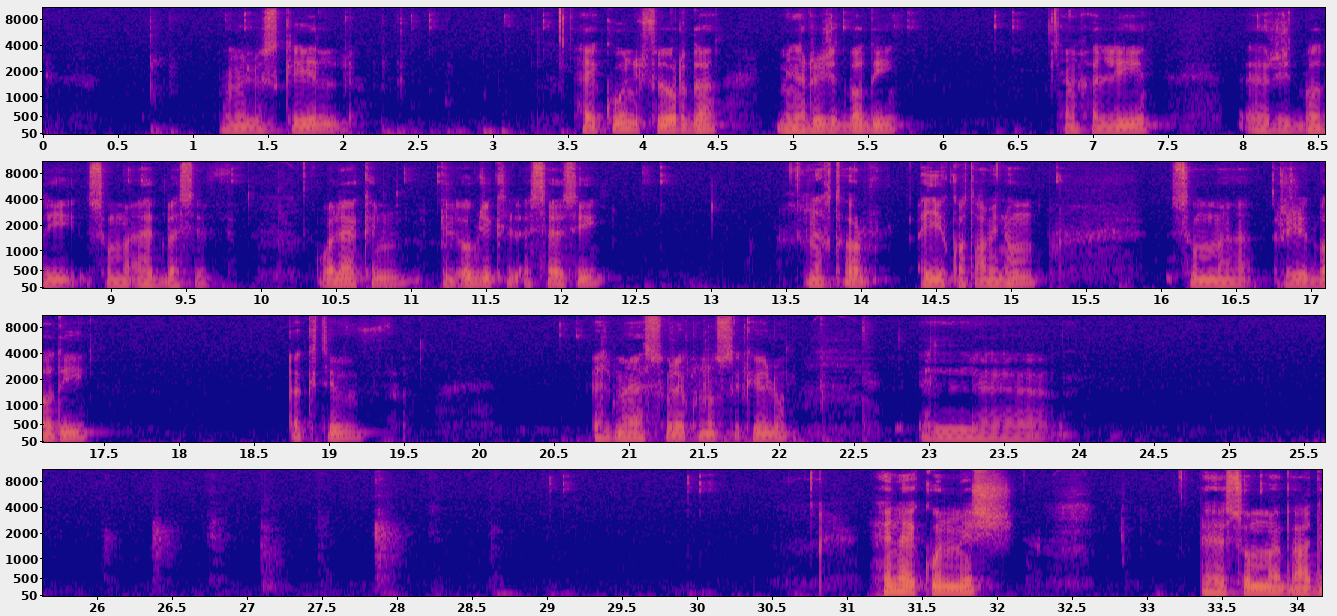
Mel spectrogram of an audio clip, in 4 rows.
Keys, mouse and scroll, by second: 0.6 s, 1.8 s, 2.6-3.0 scroll down 5, 3.0 middle click, 4.2-4.8 scroll down 1, 4.8-5.2 scroll down 3, 5.2 click, 5.6 click, 6.2 click, 8.0 click, 9.0 click, 10.4-10.8 scroll up 6, 10.8 shift+middle click, 11.2-12.0 scroll up 1, 12.0-12.4 scroll up 1, 12.4 click, 14.5 click, 16.7 click, 19.2-20.4 scroll down 4, 20.4 click, 34.0-34.1 scroll down 5.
